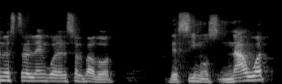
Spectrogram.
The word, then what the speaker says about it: Náhuat: decimos náhuatl y no náhuatl verdad Y esto es porque a diferencia de las lenguas náhuatl de México el náhuatl salvadoreño no tiene el sonido que el sonido que se escribe con TL verdad Y por eso era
